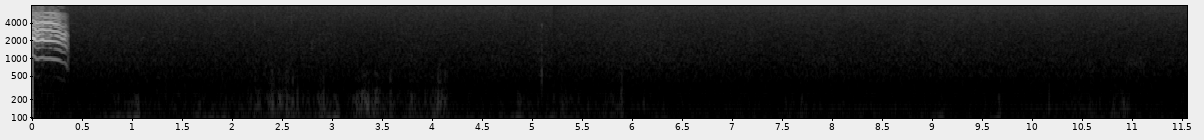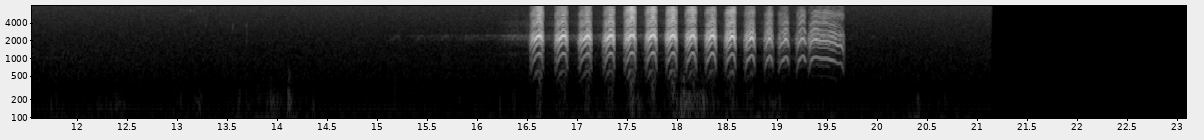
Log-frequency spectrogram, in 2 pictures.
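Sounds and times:
Short-eared Owl calling: 0.0s - 0.4s, 16.3s - 19.7s.

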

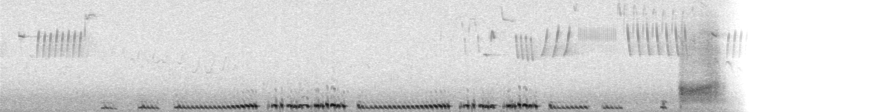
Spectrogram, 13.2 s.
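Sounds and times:
black grouse calling: 1.4s - 10.9s.

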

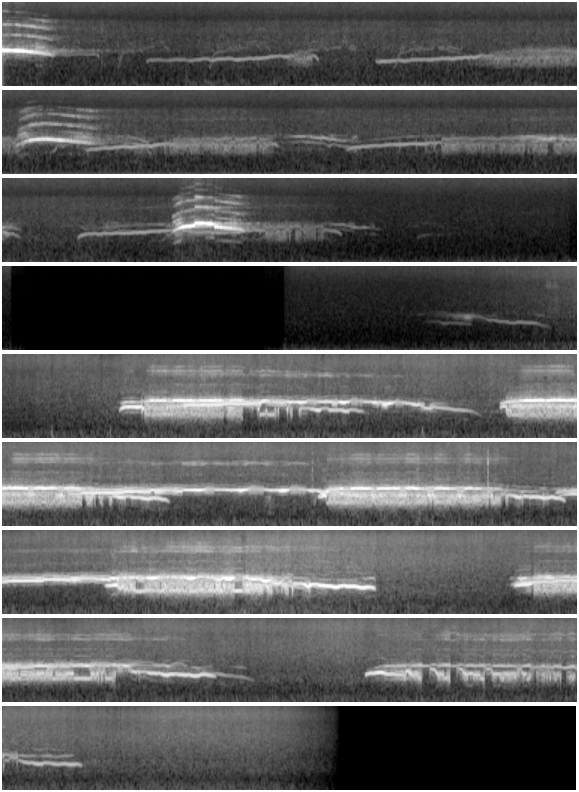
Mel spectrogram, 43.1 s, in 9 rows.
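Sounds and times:
honey buzzard call: 0.0s - 12.6s, 20.1s - 31.9s, 33.0s - 40.4s.

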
